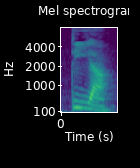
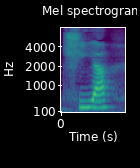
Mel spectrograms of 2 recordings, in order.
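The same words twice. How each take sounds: First: It is said in a Pernambuco accent. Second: It is said in a Belém accent. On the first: "em vez de ser tia" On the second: "lá no Belém do Pará a gente fala ti"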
